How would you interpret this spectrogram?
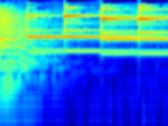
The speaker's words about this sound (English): Ooh, it's time for me to play. Here I go. That was me. Wasn't I good? Boy, I love playing the bells.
